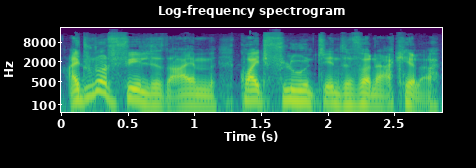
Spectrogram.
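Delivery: precise, mock-formal German accent. Comedian mimicking his German friend fretting over fluency, German accent. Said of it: "sounded precisely like every German stereotype".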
